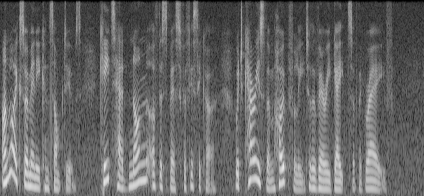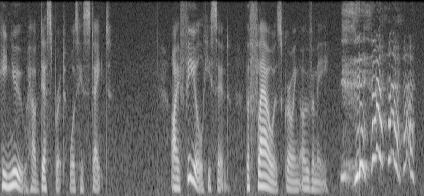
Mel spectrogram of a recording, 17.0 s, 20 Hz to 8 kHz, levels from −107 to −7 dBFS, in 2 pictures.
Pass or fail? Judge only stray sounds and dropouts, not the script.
fail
